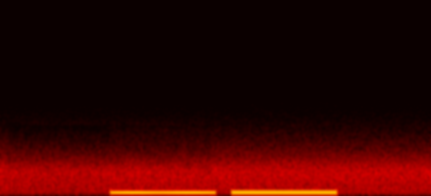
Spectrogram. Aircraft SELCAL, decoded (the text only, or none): DF-CG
